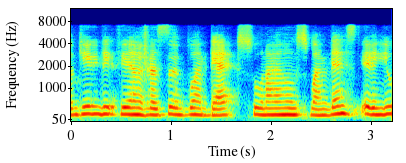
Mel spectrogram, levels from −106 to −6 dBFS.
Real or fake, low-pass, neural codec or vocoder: fake; 7.2 kHz; codec, 16 kHz, 0.5 kbps, FreqCodec, larger model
